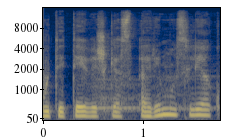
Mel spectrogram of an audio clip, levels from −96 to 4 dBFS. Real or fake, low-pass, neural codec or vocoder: fake; 14.4 kHz; vocoder, 44.1 kHz, 128 mel bands, Pupu-Vocoder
